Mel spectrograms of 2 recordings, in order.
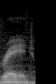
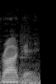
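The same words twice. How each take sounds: First: The name is said like the English word. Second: The name is said with Japanese sounds. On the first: "The decor says Rage" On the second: "the Japanese pronunciation is Rage"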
